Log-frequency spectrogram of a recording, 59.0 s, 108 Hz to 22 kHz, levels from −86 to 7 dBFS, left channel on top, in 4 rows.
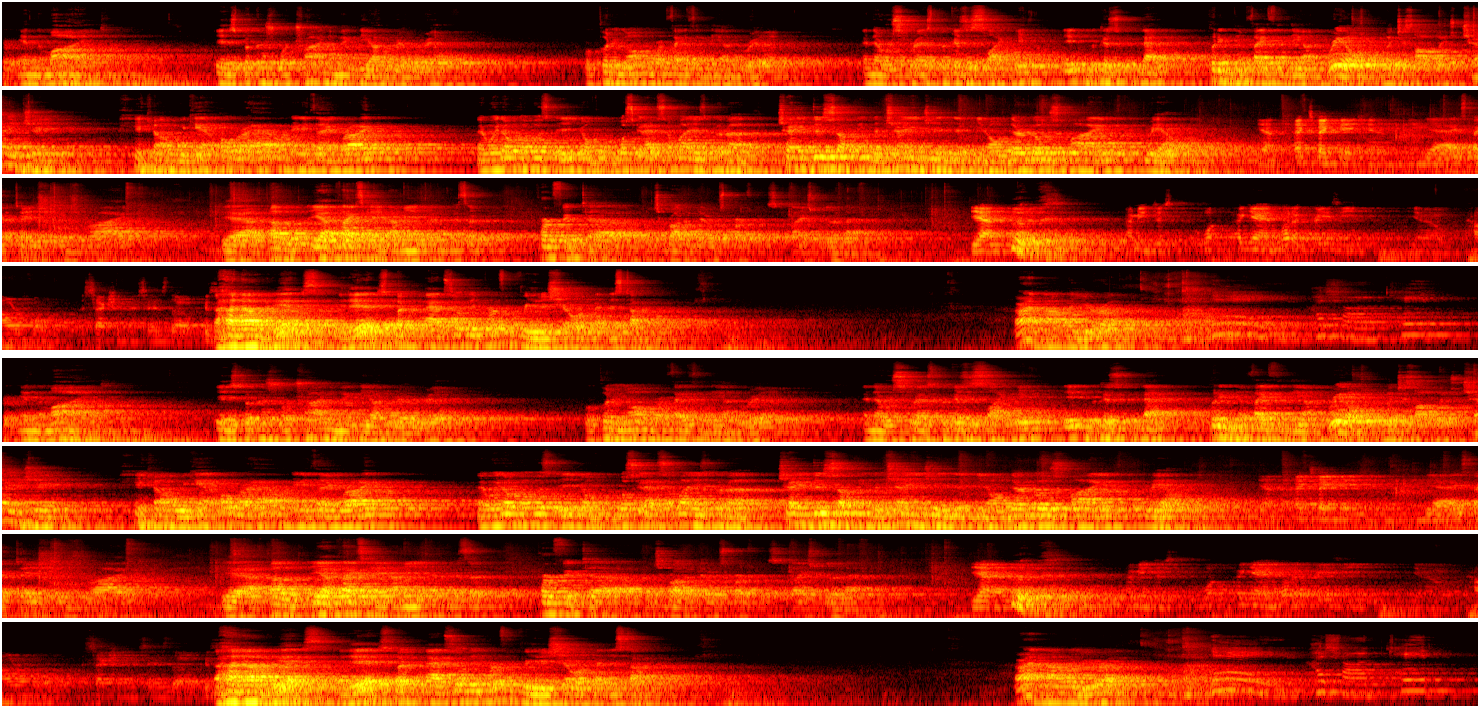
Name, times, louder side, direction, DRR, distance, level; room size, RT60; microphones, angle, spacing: voice 1, 0.1-1.4 2.1-4.5 5.8-7.7 8.6-10.3 10.6-11.6 12.1-15.4 15.9-18.5 19.5-22.2 22.5-25.9 26.2-26.9 29.0-30.8 31.2-31.3 31.7-34.3 34.9-38.2 39.6-40.0 43.3-43.4 44.2-44.3 46.4-50.8 51.5-51.7 54.4-56.4, equal, 40° left, -2 dB, 0.9 m, -25 dB
sound 1, 23.1-39.4, equal, 20° left, 1.2 m, -48 dB
voice 2, 27.3-29.1 29.7-29.8 39.2-40.0 40.7-43.1 43.6-46.5, left 4 dB, 85° left, 3 dB, 0.5 m, -37 dB
voice 3, 56.3-58.6, right 2 dB, 30° right, 3 dB, 0.4 m, -39 dB
6.6 x 3.8 x 4.9 m, 3.0 s
head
